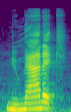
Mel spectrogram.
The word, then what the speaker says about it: pneumatic: At the beginning of a word, if you have PS, PN, or PT, the P is silent, like in the word psalm, pneumatic, pterodactyl, psyche, or pneumonia.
